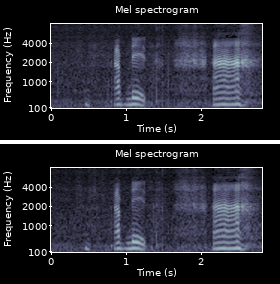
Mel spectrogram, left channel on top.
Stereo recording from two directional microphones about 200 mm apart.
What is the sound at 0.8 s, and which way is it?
Speech, 20° right (ahead or behind).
